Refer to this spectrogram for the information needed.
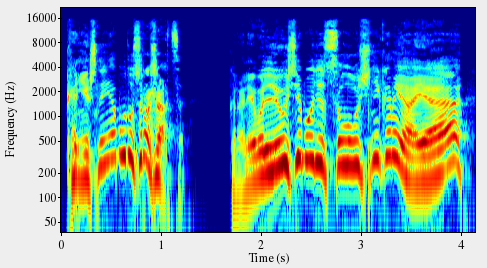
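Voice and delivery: put-on high, fast boyish protest; loud indignant outburst; crying out. A narrator's reading. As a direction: argue hotly, rushing the words. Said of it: "вскричал Корин".

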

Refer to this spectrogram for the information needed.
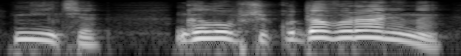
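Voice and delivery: high, anxious rush to the wounded man; frightened concern, voice lifted high; alarmed cry. A narrator's reading. Nurse rushing to wounded Mitya, alarmed and high. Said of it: "бросилась она к нему".

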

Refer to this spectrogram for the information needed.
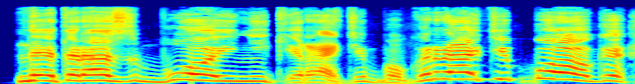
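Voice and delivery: high, desperate appeal; crying out. A narrator's reading. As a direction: beg loudly, leaping up in pitch. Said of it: "кричал Иван Андреевич". (отчаянный крик)

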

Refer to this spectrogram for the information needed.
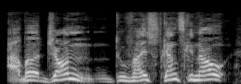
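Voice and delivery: high, loud, slow on John; bellowing with all his might. A narrator's reading. Bernard bellowing at John behind the door, high and loud. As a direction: shout it out to reach him through the door. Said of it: "wenn man aus Leibeskräften brüllen musste".

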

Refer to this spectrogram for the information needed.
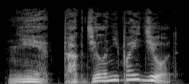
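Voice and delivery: high, slow, determined refusal; resolute. A narrator's reading. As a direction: put your foot down firmly. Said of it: "решительно сказала Звёздочка".

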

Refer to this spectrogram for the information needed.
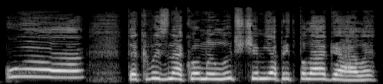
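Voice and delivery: very high, loud mock astonishment; sarcastic outrage. Jealous wife learning he knows the rival, sarcastic. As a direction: exclaim loudly with biting sarcasm.

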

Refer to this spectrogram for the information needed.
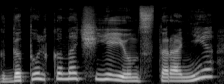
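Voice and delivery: ordinary delivery

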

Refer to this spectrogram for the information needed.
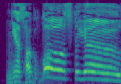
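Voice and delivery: long drawn-out, high loud cry; crowd shout. Acted. All the little workers refuse together, shouting. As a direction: stretch it like a whole crowd calling. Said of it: "закричали все мужички".

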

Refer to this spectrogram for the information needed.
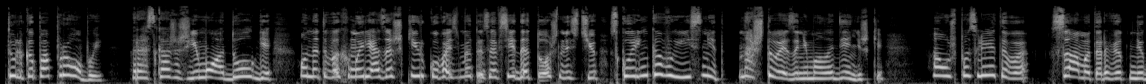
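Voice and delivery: alarmed warning. Acted. Yulka warns against telling her father.

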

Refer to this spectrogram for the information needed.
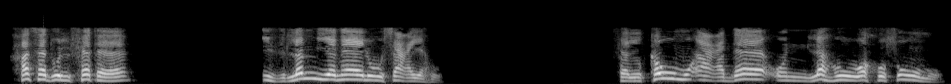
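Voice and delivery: slow, measured reciting of classical verse; lightly chanted classical Arabic poetry; poem recitation. Acted. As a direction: recite the lines with a rising lift.

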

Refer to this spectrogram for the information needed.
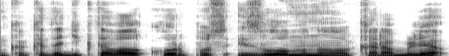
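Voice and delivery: plain reading voice

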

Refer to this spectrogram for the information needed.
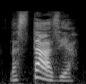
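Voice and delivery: loud call through the door. A narrator's reading. Countess calls the maid from the doorway, a loud call. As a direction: summon the maid from afar. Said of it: "l'aprì e chiamò".

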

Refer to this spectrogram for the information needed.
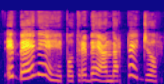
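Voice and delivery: high, loud squawk that slows down; shrill old lady cry. Acted. Miss Calico crying out to the children, high loud squawk. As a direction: cry out like a hen. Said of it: "gridò la signorina Calicò".

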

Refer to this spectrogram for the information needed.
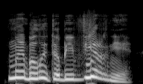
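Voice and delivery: high, loud, straining cry; anguished scream. A narrator's reading. Woman protests loyalty to the duke, screaming with anguish. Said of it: "закричала вона з надривом".

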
